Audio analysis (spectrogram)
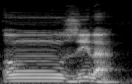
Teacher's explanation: Kebetulan di sini ada nun sukun bertemu dengan za. Cara membacanya, suara nun sukunnya dibaca samar, kemudian disertai dengan mendengung. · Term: ikhfa hakiki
